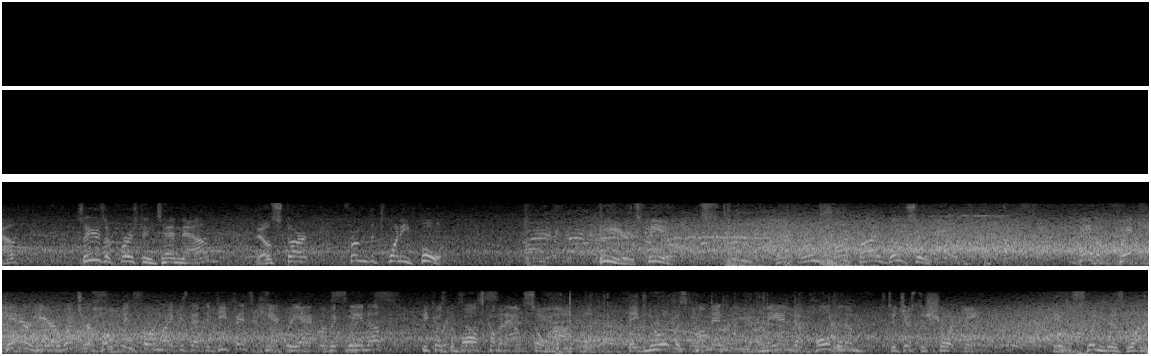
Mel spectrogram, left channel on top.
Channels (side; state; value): left; silent; digital silence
